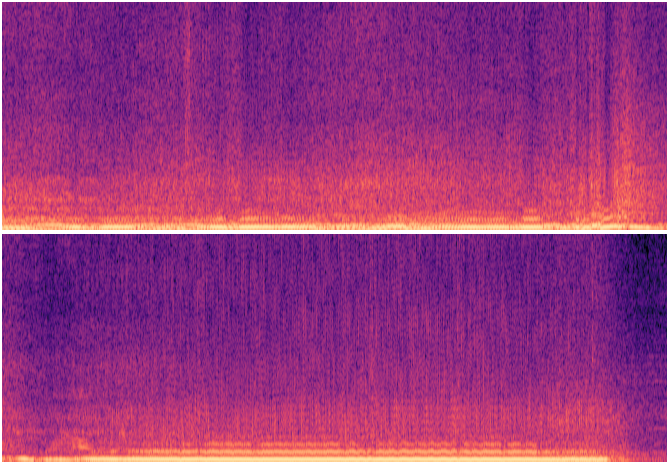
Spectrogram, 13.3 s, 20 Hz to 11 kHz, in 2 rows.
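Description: A 2018 Porsche GT3 with a PDK gearbox revs loudly and close by, its engine note rising and falling before it settles into a steady, sustained drone that cuts off near the end.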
